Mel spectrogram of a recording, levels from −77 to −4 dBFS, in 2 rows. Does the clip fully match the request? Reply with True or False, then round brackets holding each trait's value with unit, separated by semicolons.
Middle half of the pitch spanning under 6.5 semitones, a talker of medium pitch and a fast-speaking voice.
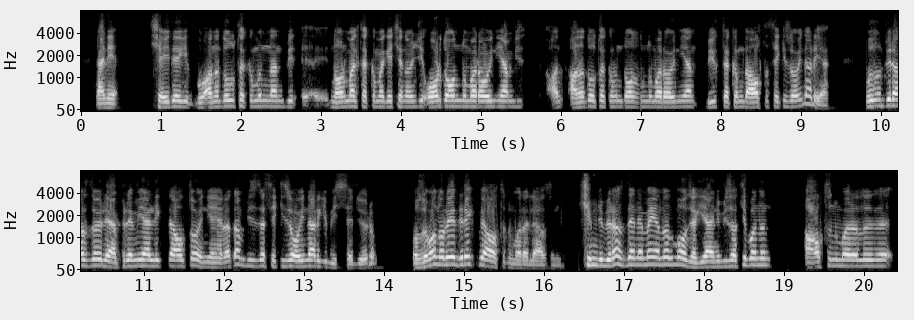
True (2.7 semitones; 155 Hz; 175 wpm)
